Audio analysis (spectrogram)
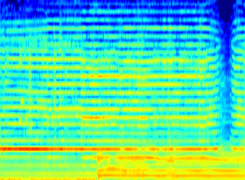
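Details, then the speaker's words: Toyota Prius rear wheel spun by hand: high steady squeal shifting pitch as the wheel turns, with noticeable drag resistance; first thought brake wear squeaker, but stuck brake caliper slide pins were the cause. "my initial thought was that it's simply just the brake squeaker however it's also got quite a bit of resistance which makes me think that it's more than that"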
